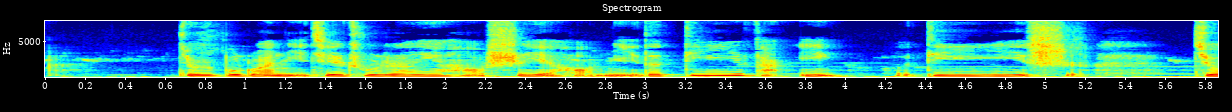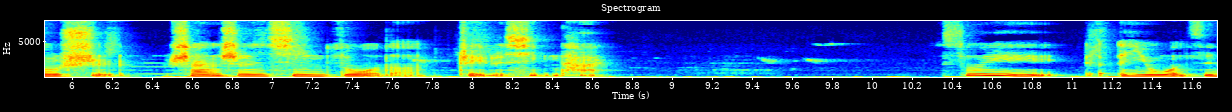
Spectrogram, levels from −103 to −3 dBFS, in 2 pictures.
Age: 20-39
